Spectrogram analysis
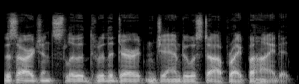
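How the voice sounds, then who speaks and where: A man's voice: a bass voice, fairly even intonation, a little fast, fairly bright tone, no room sound, clean studio sound. A man reading a scripted thriller narration as an audiobook narrator.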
